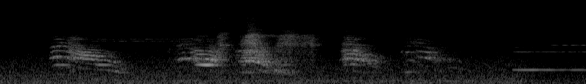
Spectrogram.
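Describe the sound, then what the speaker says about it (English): Cats fight and scream in the video game Lost Judgment: a run of drawn-out, wavering yowls that rise and fall at moderate loudness, with a brief steady electronic tone at the end. "Oh, are there cats fighting? What are they screaming for?"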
